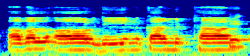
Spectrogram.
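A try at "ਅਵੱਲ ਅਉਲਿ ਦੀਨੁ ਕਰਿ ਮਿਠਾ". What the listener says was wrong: अवल नहीं कहना इसनु कस के उच्चारण करना अव्वल अव्वल औल दीन कर मिठा अव्वल दा अर्थ हुंदा पहला उत्थे भी अव्वल ही कहना अव्वल अल्लाह नूर पाया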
